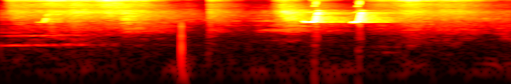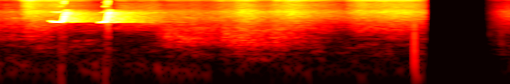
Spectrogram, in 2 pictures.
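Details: Common quail in a summer meadow calling: two short bursts of sharp, high, clipped notes, each a quick double or triple pulse, set against a steady hissing background with a few faint clicks.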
